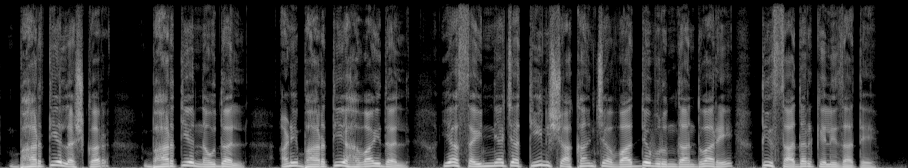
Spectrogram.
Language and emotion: Marathi, neutral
